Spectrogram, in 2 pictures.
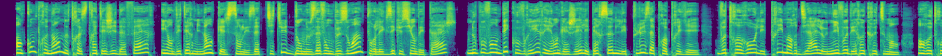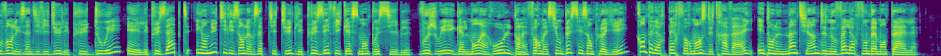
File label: European French; foreign languages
